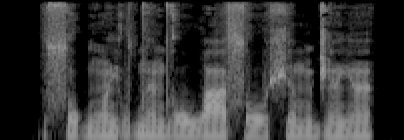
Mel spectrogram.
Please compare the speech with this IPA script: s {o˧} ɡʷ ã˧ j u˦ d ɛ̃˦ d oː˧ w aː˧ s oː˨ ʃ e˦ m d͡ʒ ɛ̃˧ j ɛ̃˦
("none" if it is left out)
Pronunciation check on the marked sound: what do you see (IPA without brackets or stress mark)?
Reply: o˧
